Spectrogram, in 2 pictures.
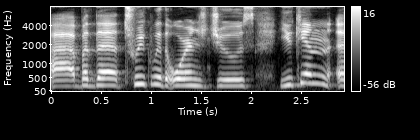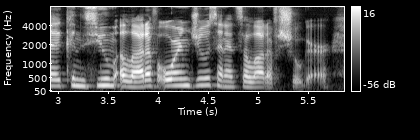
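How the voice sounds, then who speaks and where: A woman with a Russian accent, fairly high in pitch with ordinary variation, at a moderate pace with hardly any pauses, over noticeable background noise. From Russia, Moscow. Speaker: product manager. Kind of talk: casual interview. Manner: animated.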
